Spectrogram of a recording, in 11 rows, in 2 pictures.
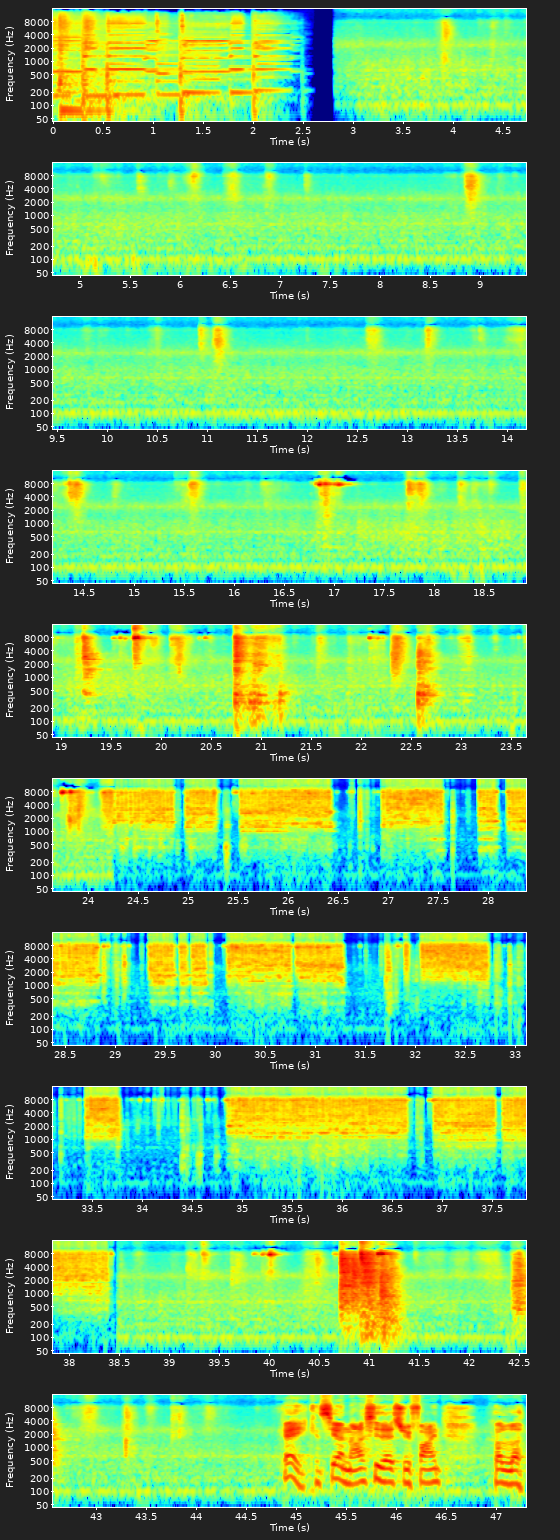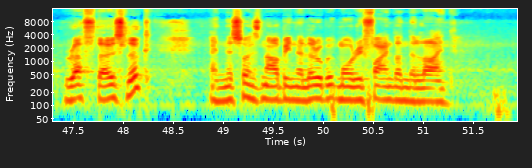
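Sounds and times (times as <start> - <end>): file scraping on steel: 24.2 - 34.0.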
